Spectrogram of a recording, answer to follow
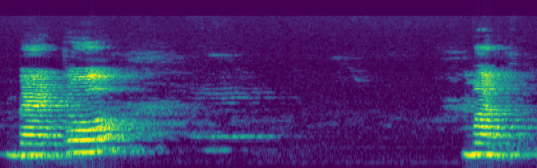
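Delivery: बैठो, long pause, then मत; dictation pace. Shown as a demonstration. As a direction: leave time for pupils to write each word. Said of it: "आगे हम लिखेंगे बैठो मत".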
